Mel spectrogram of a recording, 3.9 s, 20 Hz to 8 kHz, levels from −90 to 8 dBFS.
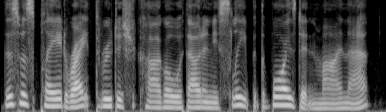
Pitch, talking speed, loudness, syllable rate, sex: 170 Hz, 250 wpm, -18 LUFS, 5.5 syllables/s, female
